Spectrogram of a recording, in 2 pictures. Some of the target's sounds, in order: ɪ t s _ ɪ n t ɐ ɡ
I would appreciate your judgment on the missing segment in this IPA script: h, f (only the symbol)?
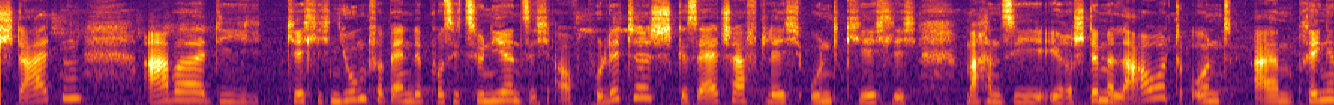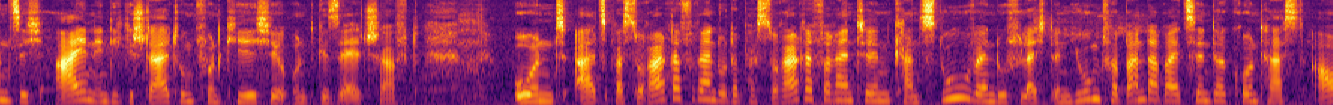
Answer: h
